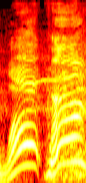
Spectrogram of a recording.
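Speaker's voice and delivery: mock-shocked little kid, very high-pitched; imitating little dude. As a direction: squeak it out like a stunned little boy. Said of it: "the little dude in the front was just like".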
